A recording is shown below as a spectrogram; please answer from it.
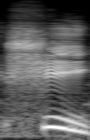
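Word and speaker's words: sídhe: my time in my she cave Sid he is pronounced she and it's the word Irish people use for mythical creatures including fairies Beetle says I remind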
